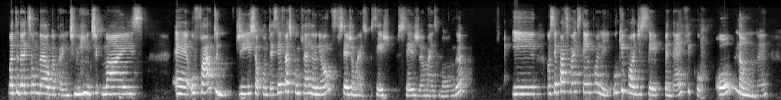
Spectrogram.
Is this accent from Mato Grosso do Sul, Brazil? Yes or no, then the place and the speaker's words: yes; Dourados, Mato Grosso do Sul, Brazil; moved away as an adult; also born or lived in Campo Grande, Brazil; now in Brussels, Belgium; eu sou nascida e crescida em Dourados, Mato Grosso do Sul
